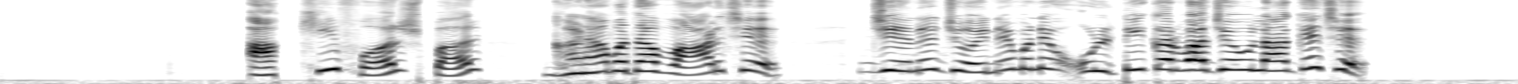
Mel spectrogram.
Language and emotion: Gujarati, disgusted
